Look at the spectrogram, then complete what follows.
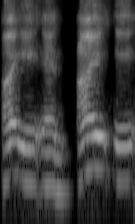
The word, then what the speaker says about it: Ian: Ian, I-A-N is pronounced as Ian Wilmot.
